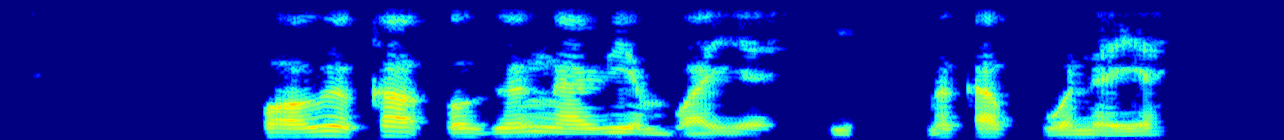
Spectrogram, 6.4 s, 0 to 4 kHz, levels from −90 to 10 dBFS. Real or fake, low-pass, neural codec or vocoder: real; 3.6 kHz; none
